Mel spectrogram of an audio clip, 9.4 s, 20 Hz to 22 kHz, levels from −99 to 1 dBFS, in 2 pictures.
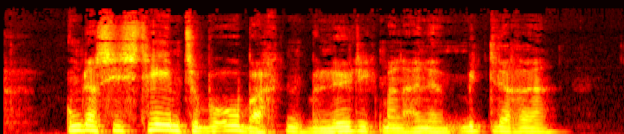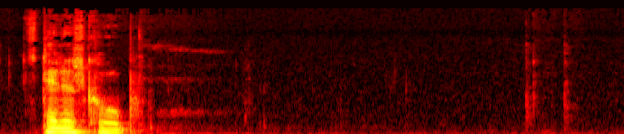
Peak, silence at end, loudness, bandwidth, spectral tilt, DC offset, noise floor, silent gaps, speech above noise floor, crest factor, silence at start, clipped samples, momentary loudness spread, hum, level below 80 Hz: -4 dBFS; 3.65 s; -19 LUFS; 16 kHz; -5 dB/octave; under 0.1%; -72 dBFS; none; 54 dB; 18 dB; 0.5 s; under 0.1%; 10 LU; none; -50 dBFS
